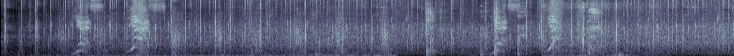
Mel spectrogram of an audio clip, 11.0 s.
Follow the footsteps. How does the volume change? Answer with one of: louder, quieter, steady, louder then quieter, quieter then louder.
louder then quieter.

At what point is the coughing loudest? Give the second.
9 s.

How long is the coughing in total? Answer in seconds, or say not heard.
2 s.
